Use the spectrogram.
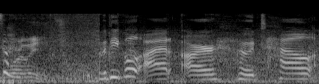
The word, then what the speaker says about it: New Orleans: I'm saying it right, Nolans. New Orleans? New Orleans.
